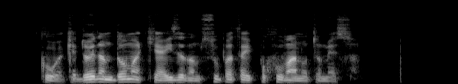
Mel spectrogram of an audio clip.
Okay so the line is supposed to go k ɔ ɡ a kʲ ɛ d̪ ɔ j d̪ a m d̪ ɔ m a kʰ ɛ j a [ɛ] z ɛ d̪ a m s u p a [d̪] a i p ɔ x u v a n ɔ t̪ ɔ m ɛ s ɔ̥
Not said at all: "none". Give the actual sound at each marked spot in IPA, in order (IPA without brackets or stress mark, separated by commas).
i, t̪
